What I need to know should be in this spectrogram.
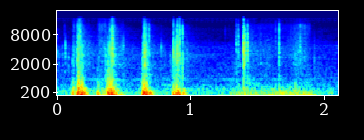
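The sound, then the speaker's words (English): Adhesive tape pulled off the roll in four loud, quick ripping bursts, followed by a quieter, drawn-out crackle as the last length comes free. “Now what am I going to do with all this tape? I'm distracted by the fact that you're wasting tape.”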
